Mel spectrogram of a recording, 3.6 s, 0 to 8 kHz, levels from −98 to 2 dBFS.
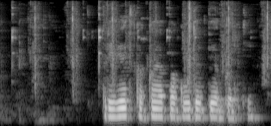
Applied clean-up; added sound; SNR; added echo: classical method WPE with log-MMSE.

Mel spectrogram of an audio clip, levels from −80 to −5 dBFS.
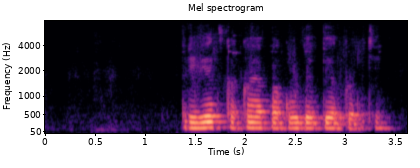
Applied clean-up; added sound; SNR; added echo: neural separator model SepFormer DNS4.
